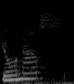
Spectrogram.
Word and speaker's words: Jonas: is probably pronounced well it is pronounced very differently in German and that's Eunice my husband can't say it right so I feel like it wouldn't be fair to name a child a name that did that can't where the dad like pronounces it very different yeah in German it's Eunice and my husband keeps saying Jonas and then he said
